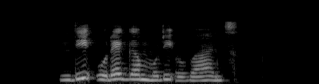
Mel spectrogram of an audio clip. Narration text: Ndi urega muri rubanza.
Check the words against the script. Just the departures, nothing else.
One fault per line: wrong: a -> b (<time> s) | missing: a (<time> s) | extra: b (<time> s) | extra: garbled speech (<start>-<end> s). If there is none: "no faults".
no faults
